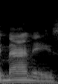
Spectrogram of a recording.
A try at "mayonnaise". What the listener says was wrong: That's too many syllables.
